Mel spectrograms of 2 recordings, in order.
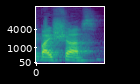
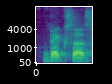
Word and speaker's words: Baixas: But there's some villages in this part of France that you have to pronounce them the Catalan way or else it doesn't work. Like there's a little city, a little village called Baixas, but you say Baixas. You don't say Bexas or something.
